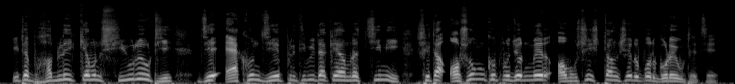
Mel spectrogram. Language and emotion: Bengali, fearful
